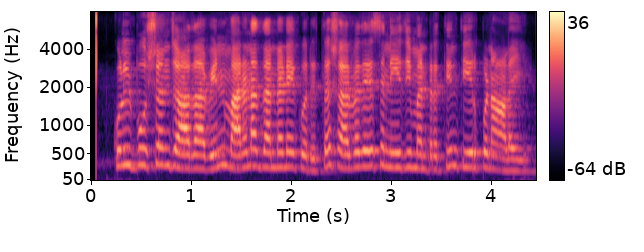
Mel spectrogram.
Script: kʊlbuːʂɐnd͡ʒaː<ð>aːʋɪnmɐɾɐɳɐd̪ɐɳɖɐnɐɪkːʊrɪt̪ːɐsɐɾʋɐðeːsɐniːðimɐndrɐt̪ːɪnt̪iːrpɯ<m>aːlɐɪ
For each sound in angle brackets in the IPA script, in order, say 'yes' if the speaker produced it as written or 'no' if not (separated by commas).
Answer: yes, no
